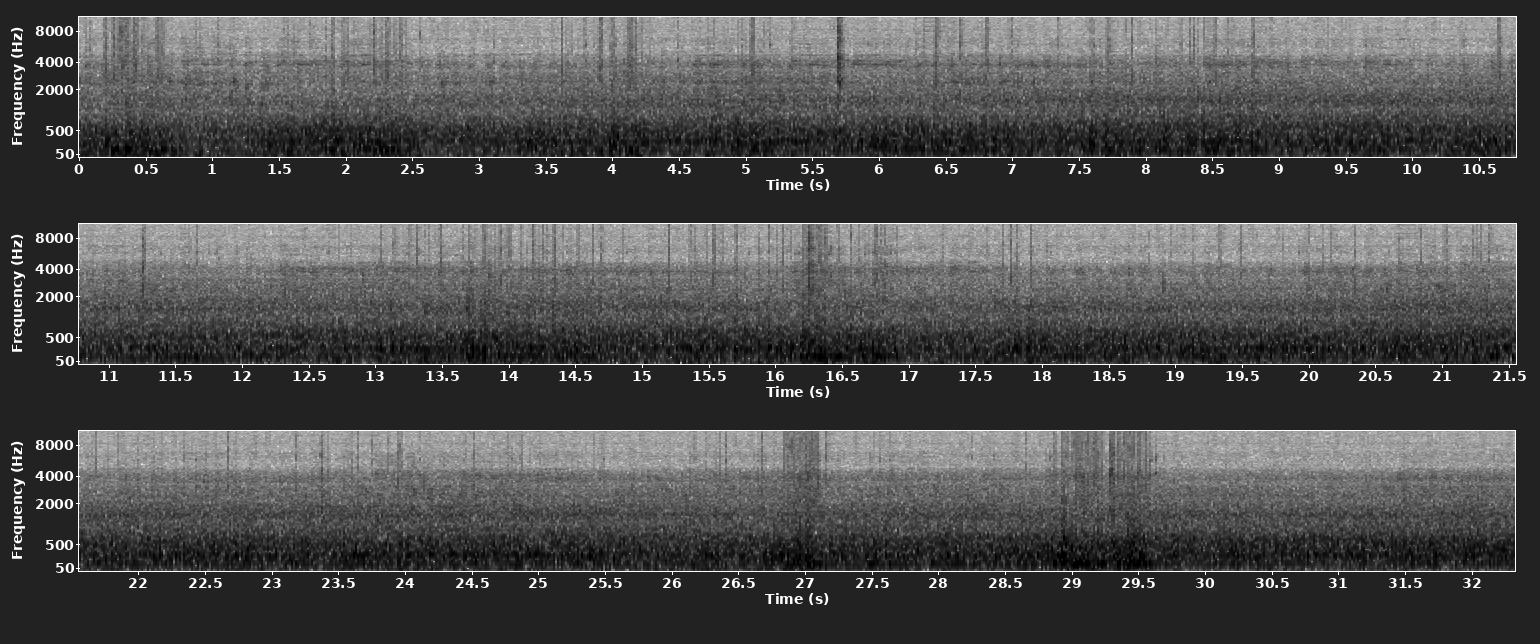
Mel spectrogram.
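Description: A car driving in freeway traffic: steady engine and road noise with a low drone, broken by a few brief knocks.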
